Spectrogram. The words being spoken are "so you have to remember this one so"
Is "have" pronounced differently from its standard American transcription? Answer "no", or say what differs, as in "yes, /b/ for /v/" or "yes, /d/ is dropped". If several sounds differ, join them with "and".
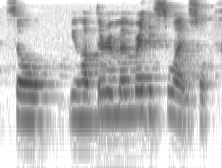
yes, /f/ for /v/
